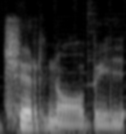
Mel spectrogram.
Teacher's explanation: l'accento tonico deve cadere correttamente sulla penultima sillaba, sulla O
